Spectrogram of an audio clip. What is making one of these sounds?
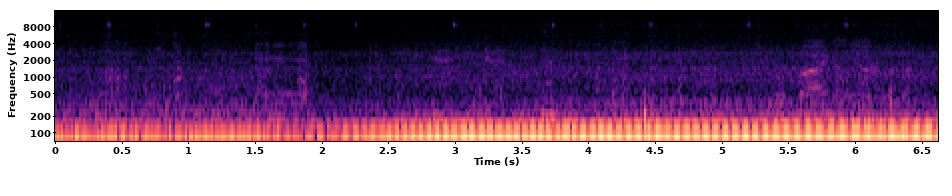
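Music with a heavy bass beat plays loudly through speakers.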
